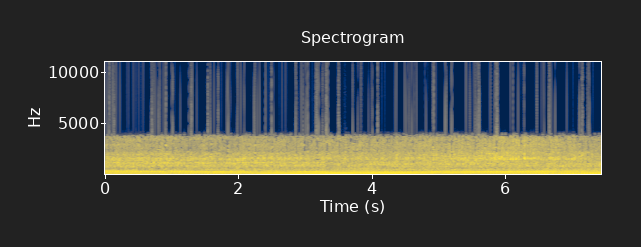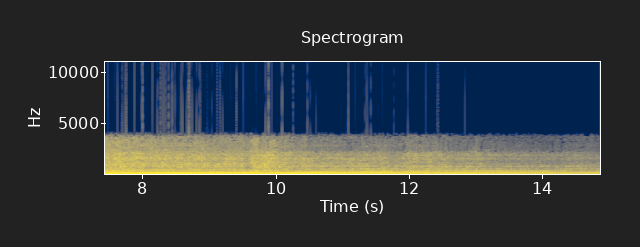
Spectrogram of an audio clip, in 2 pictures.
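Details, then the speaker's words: Husqvarna riding tractor: loud, raspy, steady running at about four pulses a second with no miss; racket comes from a broken, damaged exhaust left unrepaired. "so and yes the exhaust is broke i do not care to fix it the quiets up over time"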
